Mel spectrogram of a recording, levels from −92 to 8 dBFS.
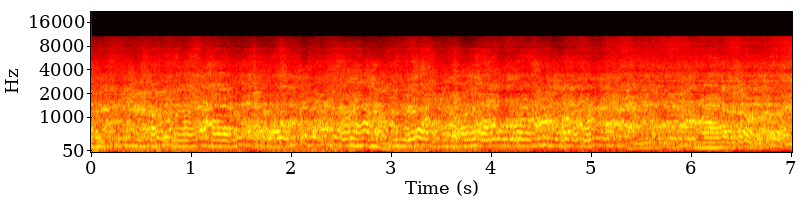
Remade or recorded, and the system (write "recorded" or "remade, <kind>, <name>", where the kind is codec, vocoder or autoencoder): remade, codec, SNAC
